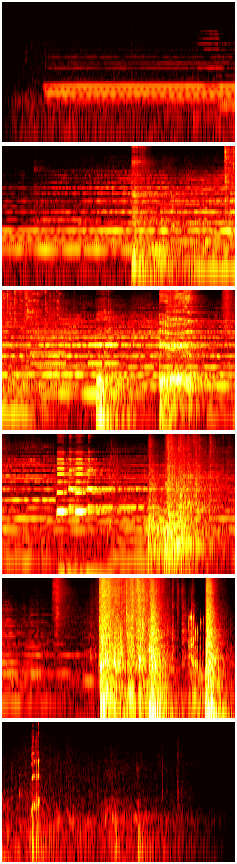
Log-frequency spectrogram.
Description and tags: tune-up
The worlds most demented orchestra getting ready to play. Clips used:
goofy, comedy, orchestra, rude, boing, belch, silly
